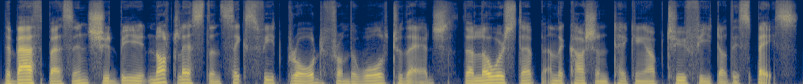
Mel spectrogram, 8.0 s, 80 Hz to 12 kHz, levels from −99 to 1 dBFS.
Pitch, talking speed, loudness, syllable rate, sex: 110 Hz, 225 wpm, -24 LUFS, 4.7 syllables/s, male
